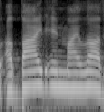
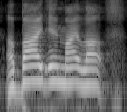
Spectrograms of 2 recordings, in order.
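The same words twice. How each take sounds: First: Said in the usual way. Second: Slow and deliberate, leaning on each word; a personal plea, drawn out; slow earnest appeal. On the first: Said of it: "quoted from the verse". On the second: Shown as a demonstration. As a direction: press the invitation home to one listener, slowly. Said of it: "So Alex, Jesus is saying".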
